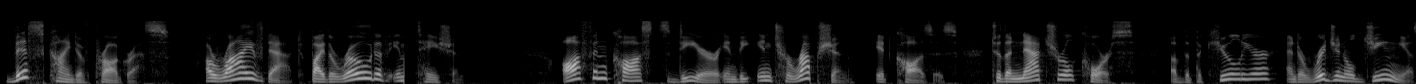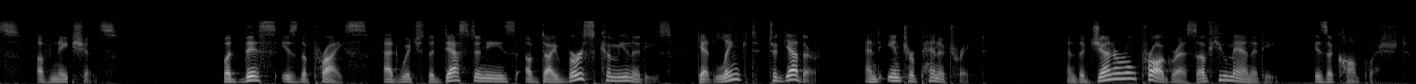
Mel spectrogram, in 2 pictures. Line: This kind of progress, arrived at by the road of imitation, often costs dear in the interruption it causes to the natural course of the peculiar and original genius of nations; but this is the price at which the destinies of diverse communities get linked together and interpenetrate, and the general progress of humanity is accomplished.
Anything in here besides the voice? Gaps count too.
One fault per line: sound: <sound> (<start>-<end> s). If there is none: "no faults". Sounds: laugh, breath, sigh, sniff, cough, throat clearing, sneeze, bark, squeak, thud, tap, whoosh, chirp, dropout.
sound: dropout (4.0-4.2 s)
sound: dropout (14.8-14.9 s)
